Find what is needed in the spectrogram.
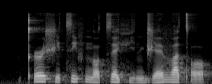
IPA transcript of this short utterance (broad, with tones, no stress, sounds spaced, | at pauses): kʼ ə˞˦ ʃ i˨ t͡s i˦˨ f n ɔ˨ t͡s ɛ˧ fʲ ɛ˨ n d͡ʒ ɛ˨˦ v a˦ tʼ ɔ˨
